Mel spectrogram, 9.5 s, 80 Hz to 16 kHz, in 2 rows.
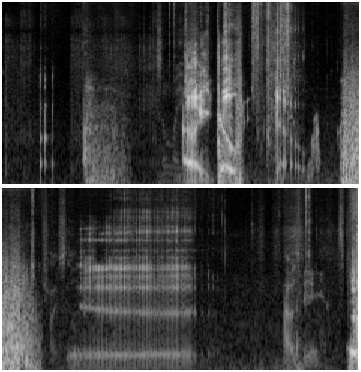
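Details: Loud, drawn-out burps mixed with voice, one long rumbling belch standing out, while playing CS2; speaker apologizes for letting one out. Ordinary burping.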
